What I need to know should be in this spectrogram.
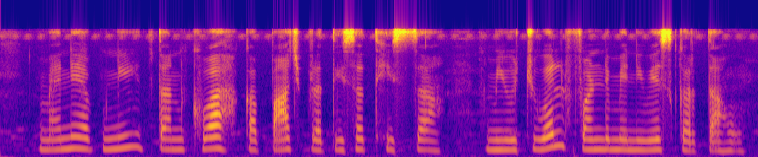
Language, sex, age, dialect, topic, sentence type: Hindi, female, 18-24, Marwari Dhudhari, banking, statement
